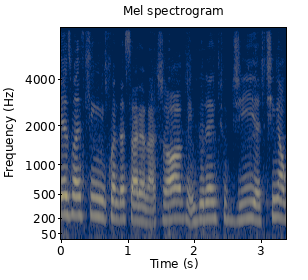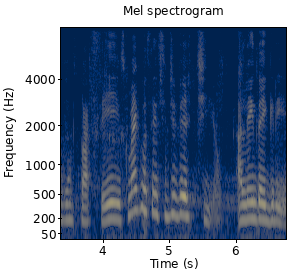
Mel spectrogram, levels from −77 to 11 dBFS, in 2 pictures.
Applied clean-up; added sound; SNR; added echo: neural separator model SepFormer DNS4.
